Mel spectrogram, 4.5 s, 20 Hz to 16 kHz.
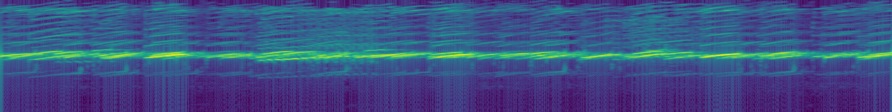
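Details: Northern spring peepers calling together in a wetland at West Chezzetcook, Nova Scotia, at dusk in mid-May 2020; many piercing, upslurred whistles blend into a steady shrill chorus with no other sounds standing out.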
